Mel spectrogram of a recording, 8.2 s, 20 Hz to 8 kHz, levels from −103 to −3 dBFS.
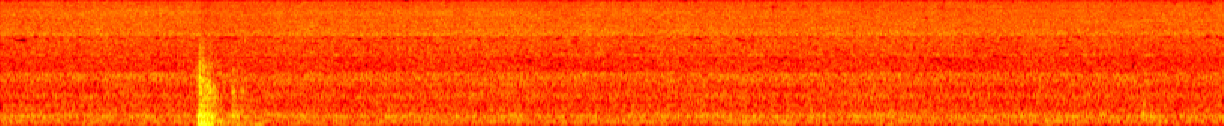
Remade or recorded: recorded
